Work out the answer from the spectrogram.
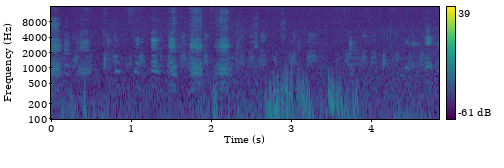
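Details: Tula, Embden and Kholmogory geese, purebred breeding birds hatched in 2018, on a farm on 12 September 2018; a flock gives nasal honks in an irregular series, with some louder, deeper calls and low farmyard noise.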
